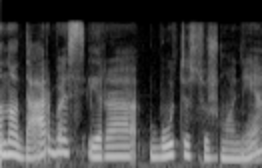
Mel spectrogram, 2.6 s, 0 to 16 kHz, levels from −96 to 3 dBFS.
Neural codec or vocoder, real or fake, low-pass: vocoder, 22.05 kHz, 80 mel bands, Vocos; fake; 9.9 kHz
